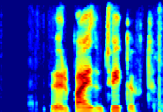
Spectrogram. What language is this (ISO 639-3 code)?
isl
